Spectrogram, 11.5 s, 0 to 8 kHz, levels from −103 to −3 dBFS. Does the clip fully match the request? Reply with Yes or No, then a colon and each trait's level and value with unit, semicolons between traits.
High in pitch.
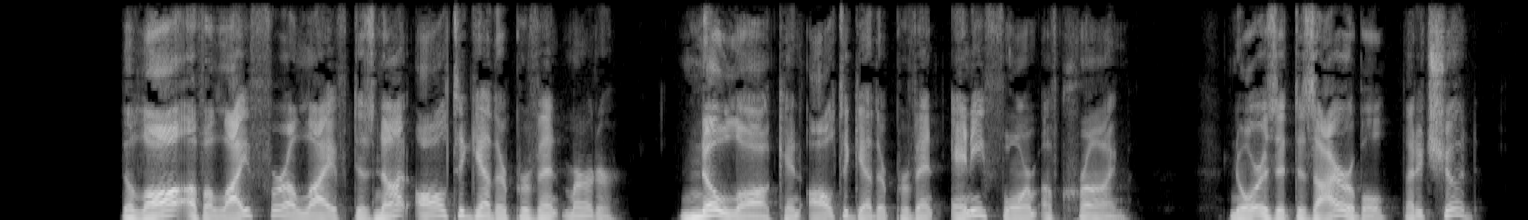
No: low, 135 Hz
